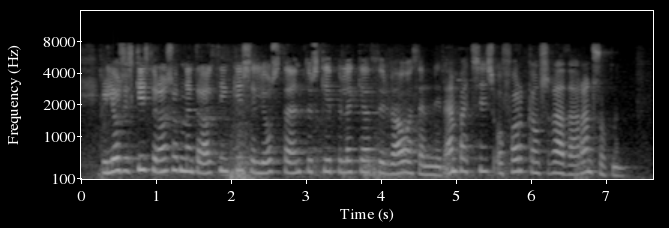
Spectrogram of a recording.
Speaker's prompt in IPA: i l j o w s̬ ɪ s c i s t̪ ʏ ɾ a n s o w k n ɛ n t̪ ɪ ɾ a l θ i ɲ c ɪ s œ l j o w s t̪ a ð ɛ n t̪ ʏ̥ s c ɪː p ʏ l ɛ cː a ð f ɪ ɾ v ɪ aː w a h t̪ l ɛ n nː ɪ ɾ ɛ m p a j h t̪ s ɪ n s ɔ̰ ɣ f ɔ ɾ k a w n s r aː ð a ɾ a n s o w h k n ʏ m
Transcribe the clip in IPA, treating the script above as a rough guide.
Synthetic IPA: i l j o w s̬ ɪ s c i s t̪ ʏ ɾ a n s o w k n ɛ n t̪ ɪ ɾ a l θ i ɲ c ɪ s ɛ l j o w s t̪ a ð ɛ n t̪ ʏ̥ s c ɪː p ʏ l ɛ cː a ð f ɪ ɾ v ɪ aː w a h t̪ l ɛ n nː ɪ ɾ ɛ m p a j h t̪ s ɪ n s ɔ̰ ɣ f ɔ ɾ k a w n s r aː ð a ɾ a n s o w h k n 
